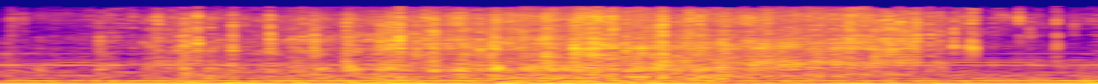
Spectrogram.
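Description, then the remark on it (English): A paper shredder runs with a steady motor hum as a performer feeds in each sheet of paper after reading from it, giving a continuous dense crunching and crinkling that swells slightly mid-way. Fairly loud, no voices. “And with each piece of paper that he reads from, after he's done, he feeds it to the shredder.”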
